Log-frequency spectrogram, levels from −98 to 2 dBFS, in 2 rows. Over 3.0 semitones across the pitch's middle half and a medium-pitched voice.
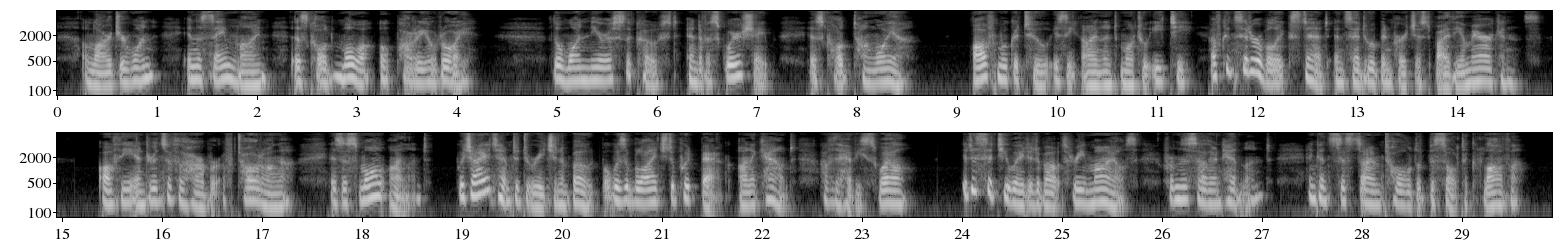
Yes: average, 4.0 semitones; medium, 175 Hz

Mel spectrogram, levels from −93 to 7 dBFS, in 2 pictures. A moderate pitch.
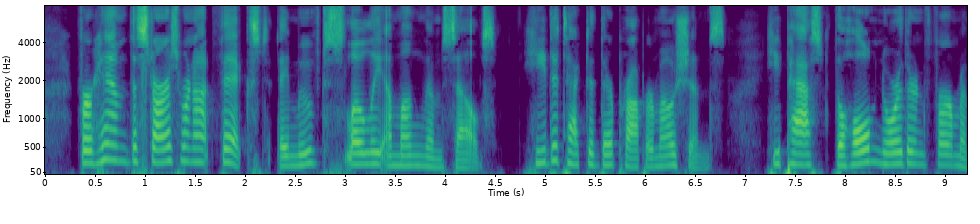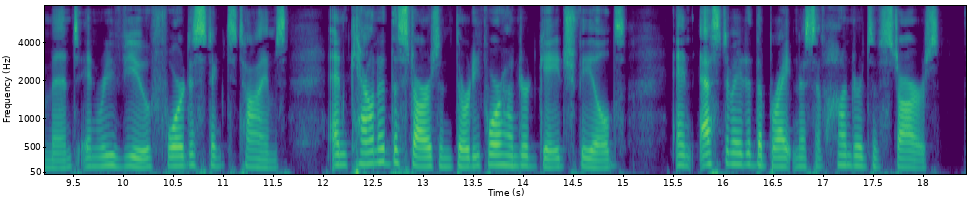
Yes: medium, 175 Hz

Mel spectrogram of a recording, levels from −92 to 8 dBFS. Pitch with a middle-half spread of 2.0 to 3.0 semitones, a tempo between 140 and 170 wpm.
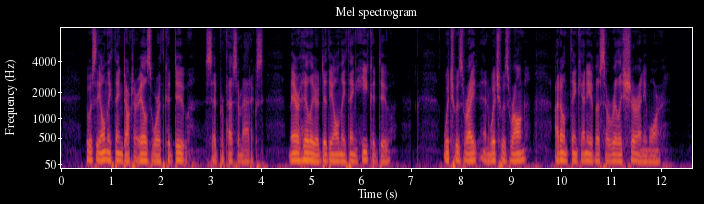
No: narrow, 2.4 semitones; average, 185 wpm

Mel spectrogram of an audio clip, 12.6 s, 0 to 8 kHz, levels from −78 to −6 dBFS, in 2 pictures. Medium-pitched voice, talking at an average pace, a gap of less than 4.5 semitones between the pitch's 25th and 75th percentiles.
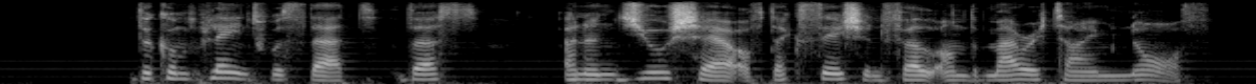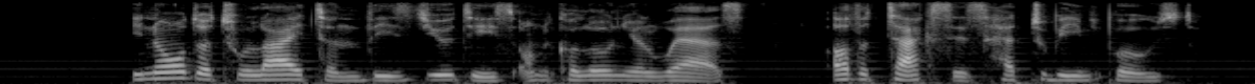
Yes: medium, 165 Hz; average, 145 wpm; average, 3.1 semitones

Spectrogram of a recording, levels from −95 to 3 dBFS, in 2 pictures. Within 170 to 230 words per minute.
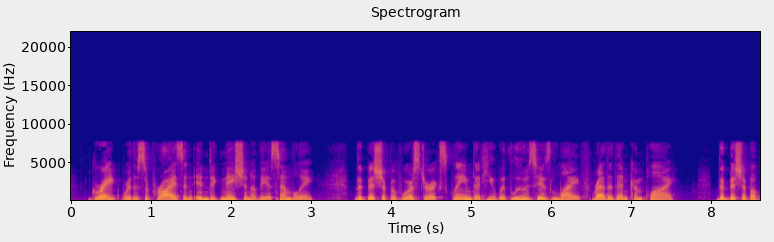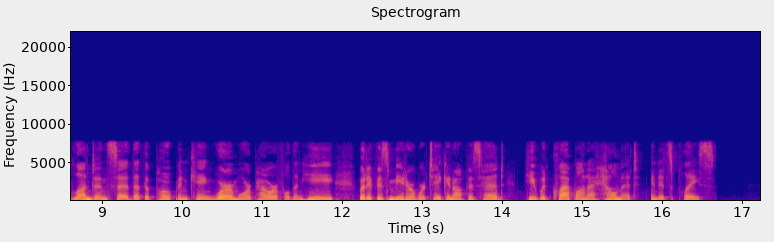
Yes: average, 195 wpm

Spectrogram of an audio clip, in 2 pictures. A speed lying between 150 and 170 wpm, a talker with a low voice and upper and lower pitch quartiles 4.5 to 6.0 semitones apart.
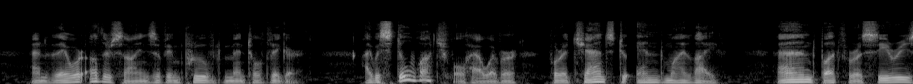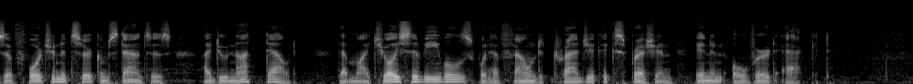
Yes: average, 155 wpm; very low, 90 Hz; average, 5.0 semitones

